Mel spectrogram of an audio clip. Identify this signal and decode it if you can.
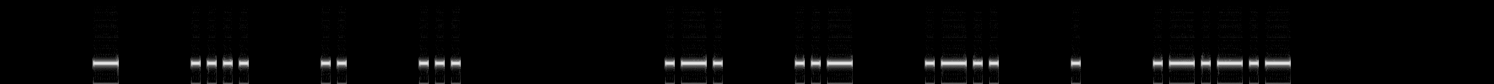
Morse code, heard as a keyed tone, about 15 wpm, spaced as for 8 wpm, 1000 Hz. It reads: THIS RULE.
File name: qotdfiles / 8wpm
